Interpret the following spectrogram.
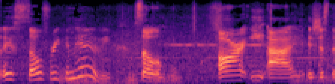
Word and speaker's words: REI: He said it's just REI. I'm like, REI Co-op? He was like, yeah. So that's how you say it, REI. It's just the initials.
